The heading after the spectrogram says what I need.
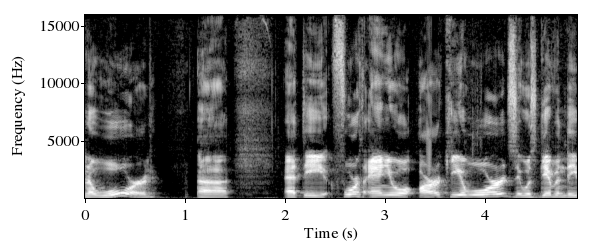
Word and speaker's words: Arkie: at the 4th Annual Arkie Awards. It was given the Best Video Game Audio-Visual Effects Award. The Arkie Award? The Arkies. How do you spell that? A-R-K-I-E. Just like it sounds.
